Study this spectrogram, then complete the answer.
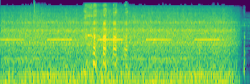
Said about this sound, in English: That's just the first of many Brinks trucks backing up to Russ Wilson.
